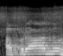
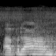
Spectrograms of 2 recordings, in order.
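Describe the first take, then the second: First: अपराह्न said as "apraanh"; wrong n before h. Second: अपराह्न said as "apraahn"; correct h before n. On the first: Teacher shows the mistake, अपराह्न as "apraanh". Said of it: "अपराह्न नहीं". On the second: Teacher gives the right order, अपराह्न as "apraahn". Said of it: "ये होता है". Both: Shown as a demonstration.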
